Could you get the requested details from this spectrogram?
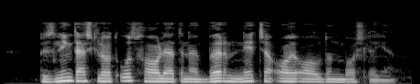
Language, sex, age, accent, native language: Uzbek, male, 19-29, Andijon, Uzbek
